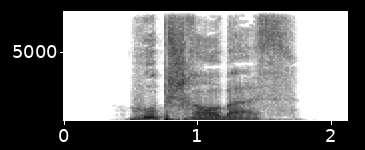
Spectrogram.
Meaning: genitive singular of Hubschrauber
- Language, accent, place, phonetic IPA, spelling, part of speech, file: German, Germany, Berlin, [ˈhuːpˌʃʁaʊ̯bɐs], Hubschraubers, noun, De-Hubschraubers.ogg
